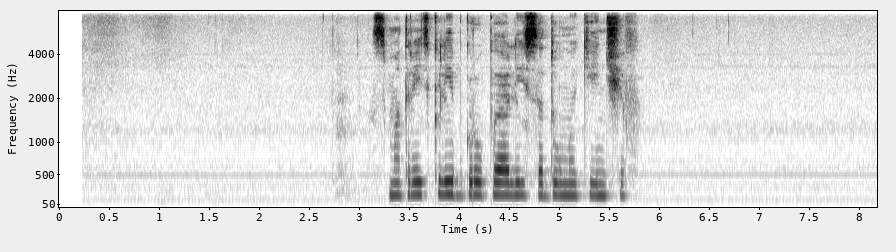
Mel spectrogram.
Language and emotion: Russian, neutral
